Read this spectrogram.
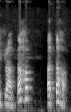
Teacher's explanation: ये विसर्ग है बच्चों और इसका उच्चारण ह वर्ण के समान होता है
